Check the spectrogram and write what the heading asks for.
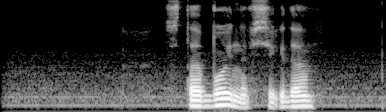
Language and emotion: Russian, sad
